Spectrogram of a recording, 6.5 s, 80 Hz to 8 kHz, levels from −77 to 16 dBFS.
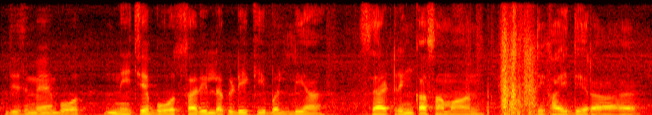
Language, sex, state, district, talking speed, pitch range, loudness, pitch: Hindi, male, Uttar Pradesh, Saharanpur, 140 wpm, 115-130 Hz, -17 LUFS, 120 Hz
